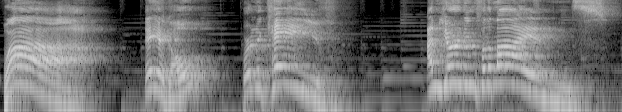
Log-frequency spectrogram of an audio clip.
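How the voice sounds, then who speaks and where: A man livestreaming, talking playfully and drawn-out through a heavy cave-like reverb effect on his mic. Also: very high voice, huge pitch swings, fairly bright tone, faint music behind. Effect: heavy cave-like reverb added to the mic. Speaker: livestreamer coding a game mod. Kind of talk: casual livestream chat.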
